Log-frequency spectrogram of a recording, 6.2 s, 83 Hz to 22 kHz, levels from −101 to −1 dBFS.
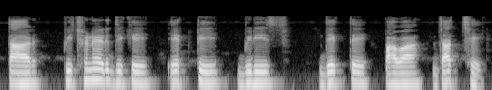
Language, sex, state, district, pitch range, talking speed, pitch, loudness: Bengali, male, West Bengal, Cooch Behar, 120-135 Hz, 80 wpm, 130 Hz, -19 LUFS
